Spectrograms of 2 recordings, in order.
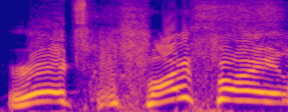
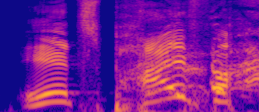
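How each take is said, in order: First: Very slow, much louder, warbled and gargled like a bad speaker; garbled tiny speaker. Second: Slow, booming grandpa imitation, half-laughing; big voice. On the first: Shown as a demonstration. Recreating the game's sound bite for the co-host, warbled and gargled. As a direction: distort it like a crackly old computer speaker. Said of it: "live recreation of it". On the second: Grandfather quoting the game to the kid, big slow voice. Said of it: "in this, like, big voice".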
